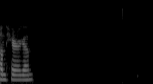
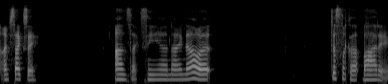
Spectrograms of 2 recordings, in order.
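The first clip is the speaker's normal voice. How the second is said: mock sultry; 2 semitones lower, 12 dB quieter than usual. Pretending to be sexy.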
